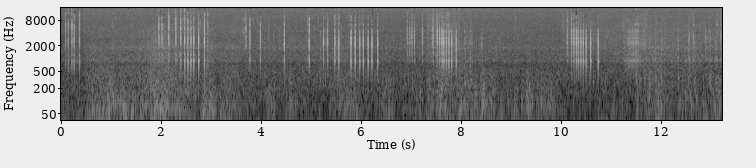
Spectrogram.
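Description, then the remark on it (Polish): Creaking and ticking from an old, decaying tree trunk, recorded with the microphone held to the bark as the trunk's parts work against each other, coming in irregular bursts over a steady, heavy roar of strong wind. No one speaks. “To głosy, które niestety jest takie skrzypienie. My tutaj słyszymy, jak pracują względem siebie te poszczególne człony tego drzewa.”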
